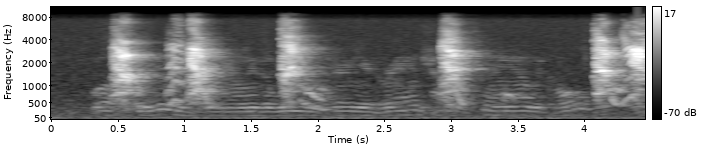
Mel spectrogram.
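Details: Frankie, a Yorkshire Terrier, barks angrily at a ball that was rolled toward him and hit him; five sharp, high barks come in uneven bursts over about four seconds, with a person's encouraging voice faintly between them.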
